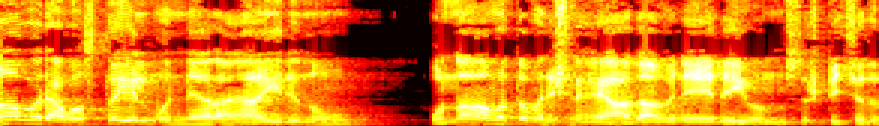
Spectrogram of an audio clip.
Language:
Malayalam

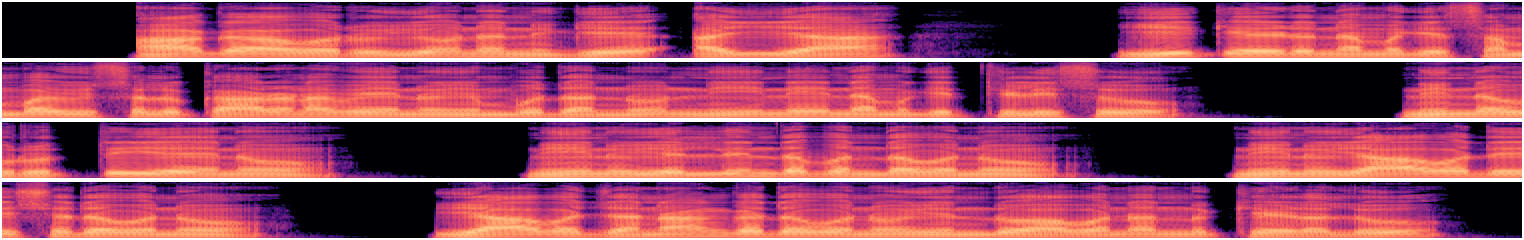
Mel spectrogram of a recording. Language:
Kannada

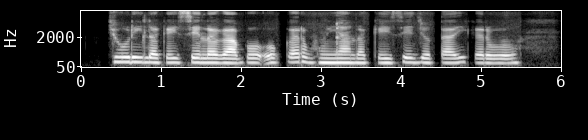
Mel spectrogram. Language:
Chhattisgarhi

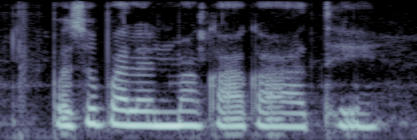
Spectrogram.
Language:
Chhattisgarhi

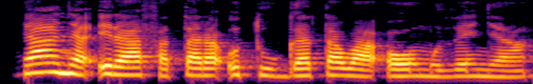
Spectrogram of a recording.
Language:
Kikuyu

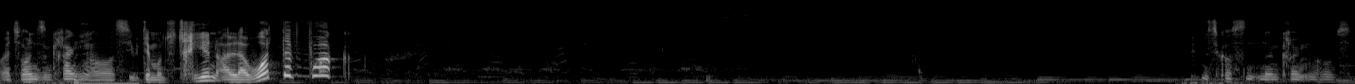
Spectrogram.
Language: German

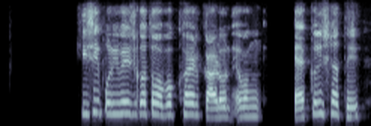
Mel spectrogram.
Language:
Bangla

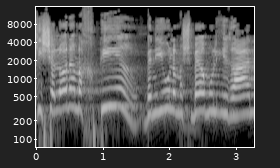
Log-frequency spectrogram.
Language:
Hebrew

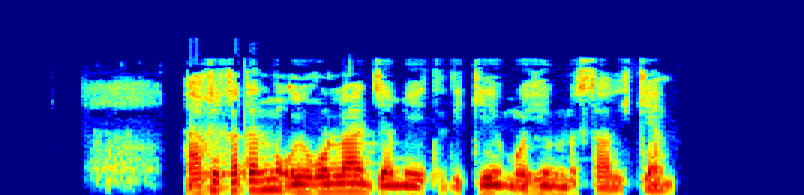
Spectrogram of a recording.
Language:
Uyghur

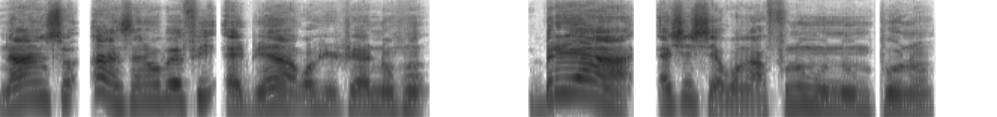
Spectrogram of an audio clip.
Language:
Akan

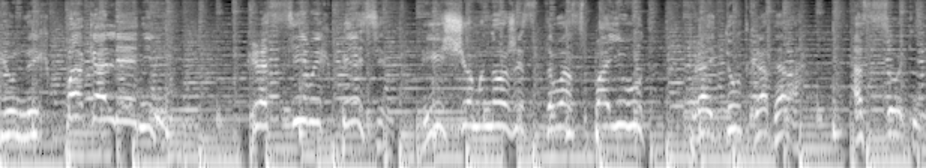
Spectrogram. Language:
Russian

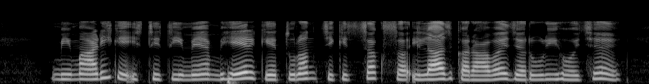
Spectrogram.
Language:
Maithili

